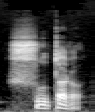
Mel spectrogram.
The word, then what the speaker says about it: Sutoro: Asirios cristianos sería la policía de los asirios cristianos, que son Sutoro, con S empieza la primera sílaba, S-U, Sutoro.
